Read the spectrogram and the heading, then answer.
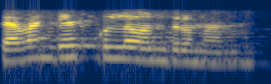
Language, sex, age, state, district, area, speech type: Tamil, male, 18-30, Tamil Nadu, Tiruvannamalai, urban, conversation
